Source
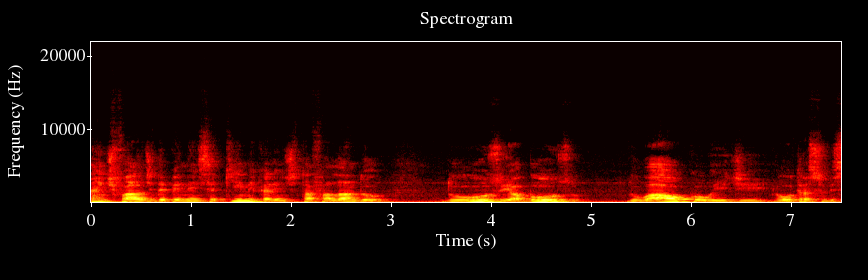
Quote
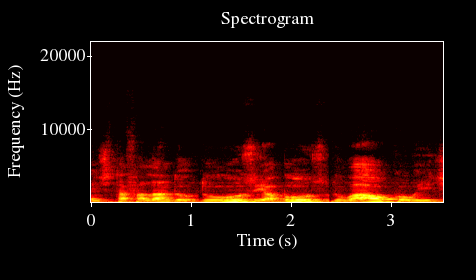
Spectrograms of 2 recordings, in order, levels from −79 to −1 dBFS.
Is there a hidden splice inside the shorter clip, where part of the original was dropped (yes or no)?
yes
